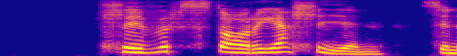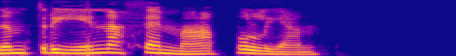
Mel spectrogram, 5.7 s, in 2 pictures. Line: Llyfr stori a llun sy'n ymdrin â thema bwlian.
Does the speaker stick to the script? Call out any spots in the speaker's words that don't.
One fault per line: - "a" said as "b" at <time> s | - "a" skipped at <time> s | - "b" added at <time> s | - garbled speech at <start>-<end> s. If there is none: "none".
none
